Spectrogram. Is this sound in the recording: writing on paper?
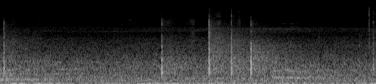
yes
